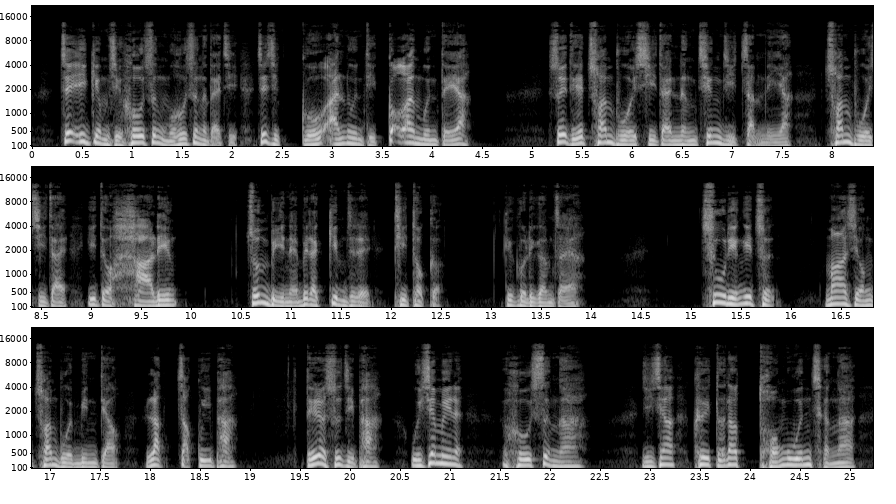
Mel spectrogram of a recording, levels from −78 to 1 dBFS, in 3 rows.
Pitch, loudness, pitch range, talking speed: 135 Hz, -20 LUFS, 120-170 Hz, 250 characters per minute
